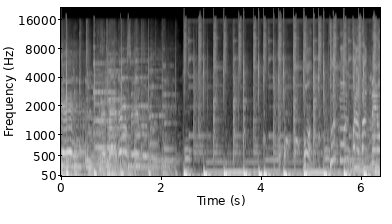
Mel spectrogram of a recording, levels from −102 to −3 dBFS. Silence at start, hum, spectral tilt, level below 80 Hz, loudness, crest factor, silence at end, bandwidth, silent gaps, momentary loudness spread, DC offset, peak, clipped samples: 0 s; none; -5 dB/octave; -24 dBFS; -25 LUFS; 16 dB; 0 s; 18.5 kHz; none; 6 LU; 2%; -6 dBFS; under 0.1%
